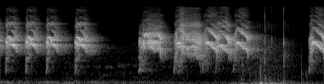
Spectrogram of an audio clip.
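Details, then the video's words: Pet ringneck parakeet at night, giving repeated harsh, raspy squawks in two bursts separated by a short pause, with a faint low hum underneath. "Night Talking parrot Mitthu Ringneck"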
